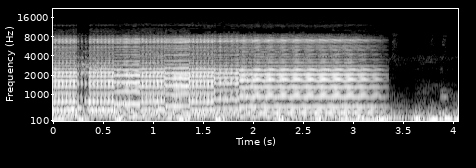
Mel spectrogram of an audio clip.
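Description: Electronic music with bright sustained notes over a steady pulsing bass beat, cutting off about three seconds in.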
